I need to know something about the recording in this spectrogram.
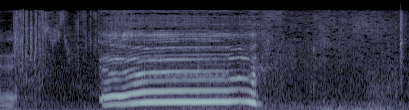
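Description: A grappling line launches with a sharp whooshing tone.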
